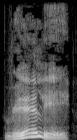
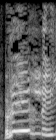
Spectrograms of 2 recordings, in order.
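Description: First: Understated, sceptical "Really?"; a drawn, unimpressed comeback; cool challenge. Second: Very high, loud, flustered squeal; shrieky, scandalised lady's exclamation. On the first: Boy answering a threat, coolly defiant. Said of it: "said Harry". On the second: Shop owner shocked by the accusation, squealing. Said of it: "Madame Malkin squealed". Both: A narrator's reading.

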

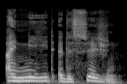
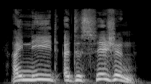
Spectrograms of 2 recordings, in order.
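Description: First: Urgent request. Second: "I need a decision" loud and high, hit hard on "need"; demanding. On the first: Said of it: "Jabba turned back to the director". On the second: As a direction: press the director for an answer. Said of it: "Jabba demanded". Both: A narrator's reading.

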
